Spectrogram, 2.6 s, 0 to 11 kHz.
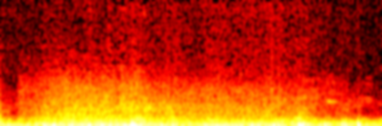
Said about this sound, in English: Two blocks away, another drone is seen. It flies into an apartment building and crashes. It detonates 14 seconds after the first explosion. The sound can be heard at the ceremony grounds.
